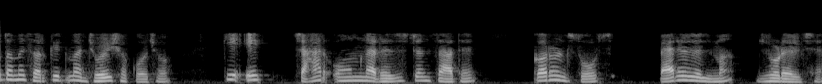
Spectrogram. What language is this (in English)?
Gujarati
